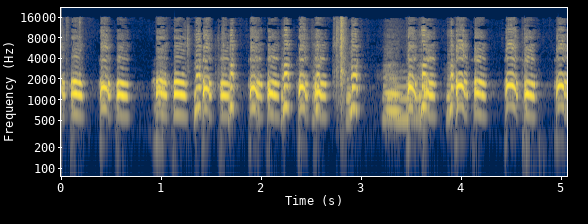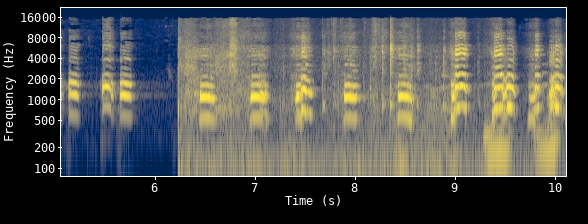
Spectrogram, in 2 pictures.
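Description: Geese honking over and over, several honks a second, with brief gaps. About six seconds in, a steady wind rumble on the microphone comes in, and the honking continues from a hand-blown goose call in the blind.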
